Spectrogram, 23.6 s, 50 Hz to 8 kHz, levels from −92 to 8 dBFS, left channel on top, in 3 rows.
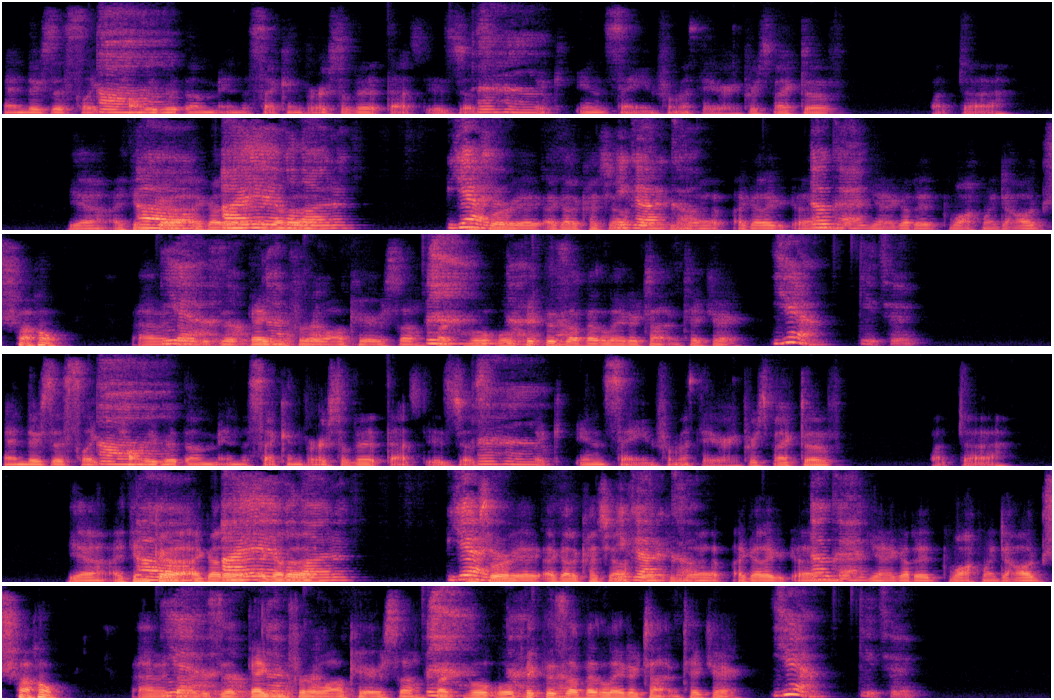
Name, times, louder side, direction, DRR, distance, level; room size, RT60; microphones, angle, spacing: voice 1, 0.0-3.6 4.0-6.2 7.0-7.5 8.4-10.3 11.4-16.2 16.7-21.3, right 4 dB, 80° right, 0.5 m, -22 dB
voice 2, 0.7-1.3 3.6-4.1 8.9-10.5 11.2-11.7 12.5-13.1 13.9-14.4 16.9-17.9 18.9-20.0 21.5-21.9 22.2-22.6, equal, 15° right, 1.8 m, -22 dB
5.5 x 3.1 x 3.1 m
head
